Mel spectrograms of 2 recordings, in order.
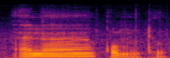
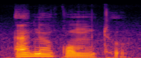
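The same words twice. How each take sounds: First: The first word ends in a long vowel. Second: The first word ends in a short vowel. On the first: "بإثبات الألف" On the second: "البعض يقول أنا قمت"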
